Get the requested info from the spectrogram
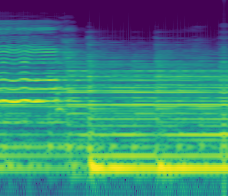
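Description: A young woman singing a long held note over an instrumental accompaniment; the accompaniment's low chord changes about a second in.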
